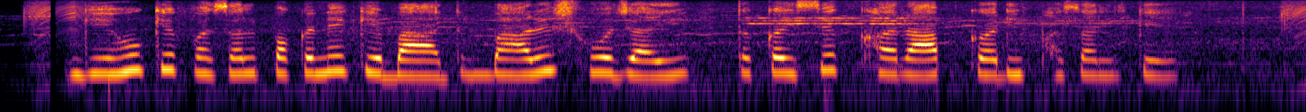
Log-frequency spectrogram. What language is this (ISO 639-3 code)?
bho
